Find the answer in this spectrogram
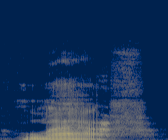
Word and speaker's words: laugh: not pronounced a it is pronounced a the short a sound like black cat laugh the GH makes the F sound laugh remember the preposition at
